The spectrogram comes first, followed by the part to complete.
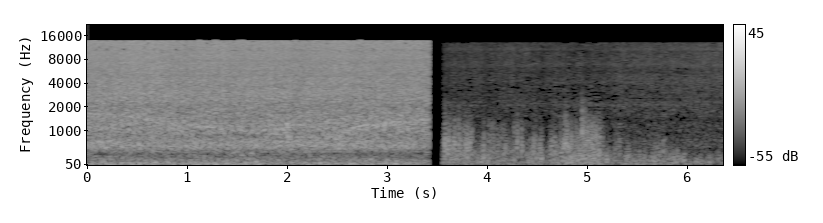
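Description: Fast-moving floodwater rushing in a steady noisy wash, with wind buffeting the microphone. It cuts off abruptly about three and a half seconds in, giving way to quieter, duller outdoor noise.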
